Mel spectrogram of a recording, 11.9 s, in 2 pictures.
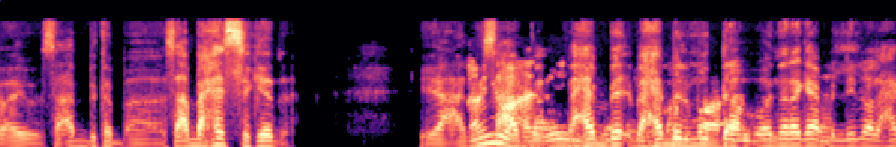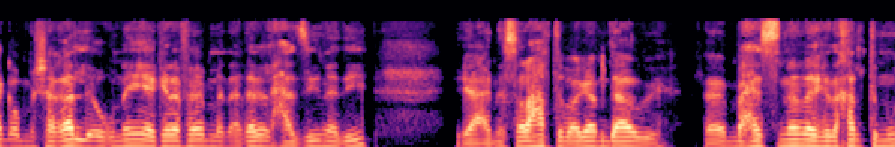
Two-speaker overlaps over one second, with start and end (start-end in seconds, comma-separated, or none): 3.1-5.5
